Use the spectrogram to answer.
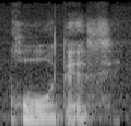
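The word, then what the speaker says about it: קודש: 여기에 성결이라고 하는 것은 코데스라고 하는 단 코데시 카다시 코데시 그렇게 발음하는 단어입니다 코데시 코데 좀 쉽죠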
